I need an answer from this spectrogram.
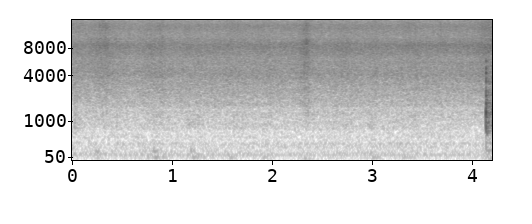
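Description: Cauliflower rice and button mushrooms sizzling in coconut oil in a frying pan, a steady soft hiss, with a sharp tap near the end.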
